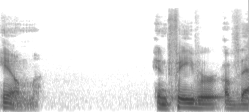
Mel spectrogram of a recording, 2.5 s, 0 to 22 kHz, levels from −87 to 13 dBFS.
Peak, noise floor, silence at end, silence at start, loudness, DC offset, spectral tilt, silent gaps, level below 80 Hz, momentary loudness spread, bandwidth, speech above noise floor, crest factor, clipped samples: -6 dBFS; -73 dBFS; 0 s; 0 s; -21 LUFS; under 0.1%; -6.5 dB/octave; none; -64 dBFS; 19 LU; 16 kHz; 52 dB; 16 dB; under 0.1%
